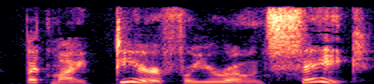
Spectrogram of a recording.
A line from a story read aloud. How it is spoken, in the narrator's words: exclaimed Mrs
